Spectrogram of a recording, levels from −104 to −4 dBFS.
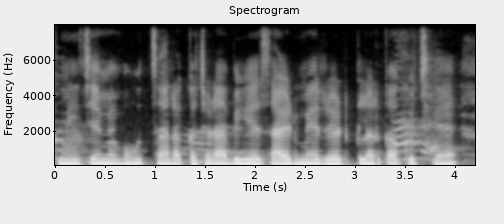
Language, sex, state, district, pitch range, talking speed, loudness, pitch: Hindi, female, Jharkhand, Palamu, 215-225 Hz, 200 wpm, -13 LUFS, 220 Hz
